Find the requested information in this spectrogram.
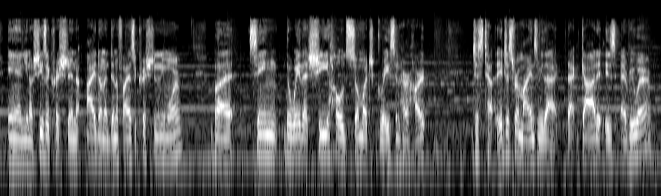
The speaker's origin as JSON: {"language": "English", "region": "Texas", "country": "United States", "tie": "born or raised there", "also_born_or_lived": "Louisiana", "said": "I was born in Louisiana, but grew up mostly in Texas."}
